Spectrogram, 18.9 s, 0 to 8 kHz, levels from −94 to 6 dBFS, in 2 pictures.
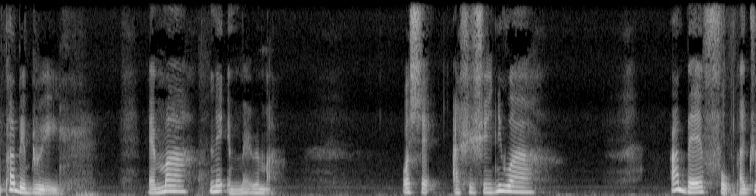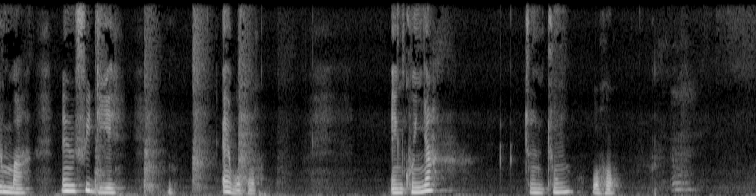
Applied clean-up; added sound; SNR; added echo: none; none; none; none.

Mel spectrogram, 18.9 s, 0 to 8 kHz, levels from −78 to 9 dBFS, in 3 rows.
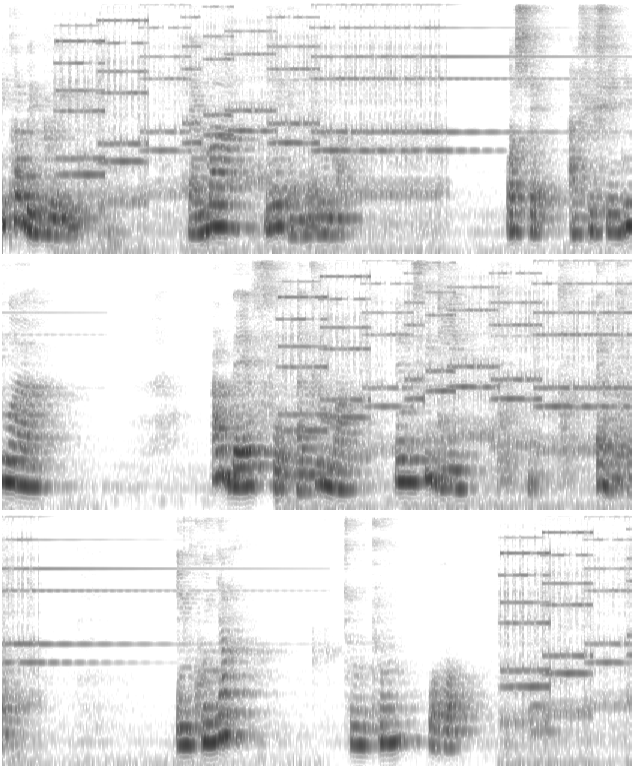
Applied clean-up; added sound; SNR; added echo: none; Telephone; 14 dB; reverberation time 0.7 s.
